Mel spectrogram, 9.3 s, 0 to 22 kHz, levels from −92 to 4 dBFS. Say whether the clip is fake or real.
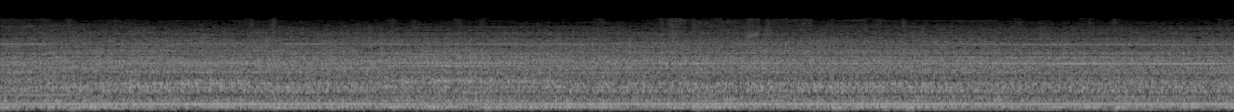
real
